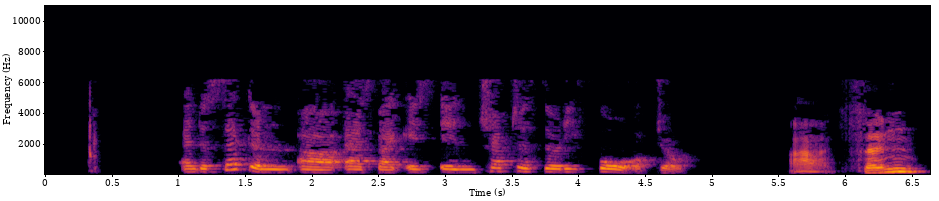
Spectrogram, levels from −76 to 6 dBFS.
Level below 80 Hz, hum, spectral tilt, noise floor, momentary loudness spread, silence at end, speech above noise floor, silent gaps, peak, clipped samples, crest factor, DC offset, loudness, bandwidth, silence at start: -68 dBFS; none; -6.5 dB/octave; -88 dBFS; 11 LU; 0.05 s; 68 dB; none; -4 dBFS; under 0.1%; 18 dB; under 0.1%; -21 LUFS; 6.6 kHz; 0.3 s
